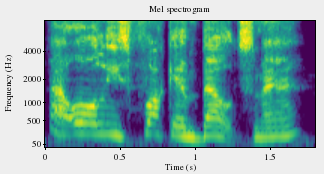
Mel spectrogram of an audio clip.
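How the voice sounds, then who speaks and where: A man's voice: high voice, measured pace, no echo. A young man hosting a casual boxing talk livestream, speaking, blunt and profane as he answers his chat. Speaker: livestream host.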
